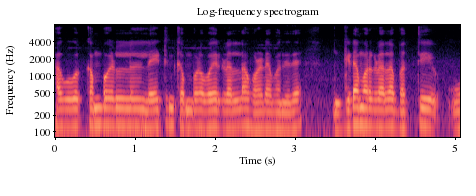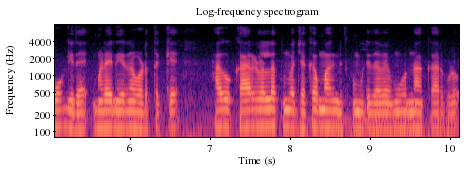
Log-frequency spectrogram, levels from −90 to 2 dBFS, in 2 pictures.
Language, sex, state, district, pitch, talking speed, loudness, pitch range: Kannada, male, Karnataka, Raichur, 120 Hz, 160 wpm, -22 LUFS, 115-125 Hz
